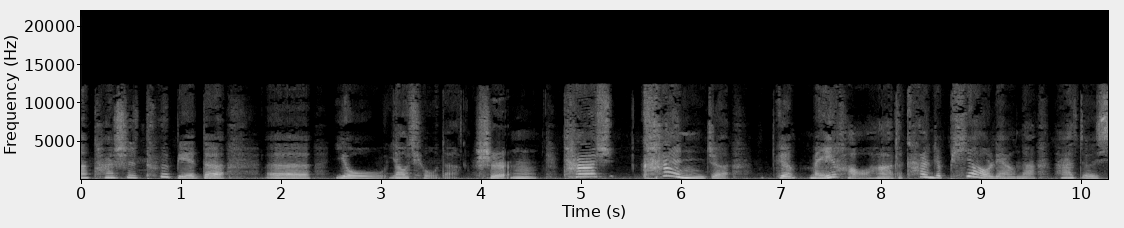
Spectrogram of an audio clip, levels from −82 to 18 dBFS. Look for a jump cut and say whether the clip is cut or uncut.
uncut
